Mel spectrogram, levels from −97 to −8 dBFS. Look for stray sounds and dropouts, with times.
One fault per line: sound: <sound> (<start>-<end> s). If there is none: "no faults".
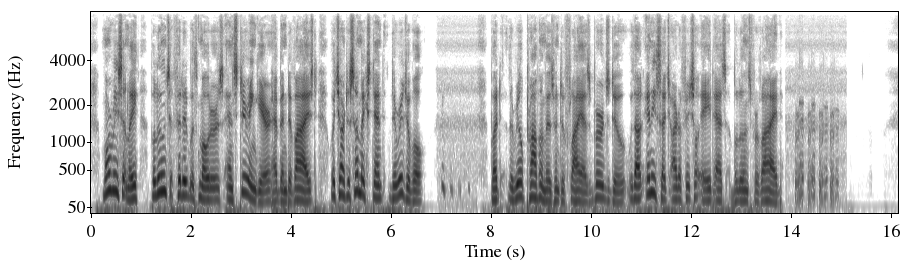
sound: laugh (7.0-7.6 s)
sound: laugh (14.1-15.0 s)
